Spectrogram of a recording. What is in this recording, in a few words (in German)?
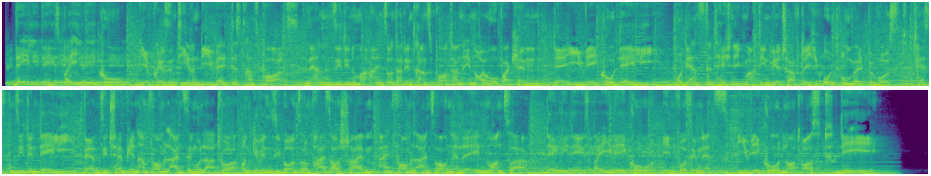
Automotive Radiowerbung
